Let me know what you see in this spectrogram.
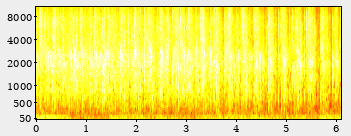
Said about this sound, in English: So please give those individuals a huge round of applause.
